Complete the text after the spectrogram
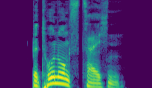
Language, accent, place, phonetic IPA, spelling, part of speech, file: German, Germany, Berlin, [bəˈtoːnʊŋsˌtsaɪ̯çn̩], Betonungszeichen, noun, De-Betonungszeichen.ogg
- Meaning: accent, stress mark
